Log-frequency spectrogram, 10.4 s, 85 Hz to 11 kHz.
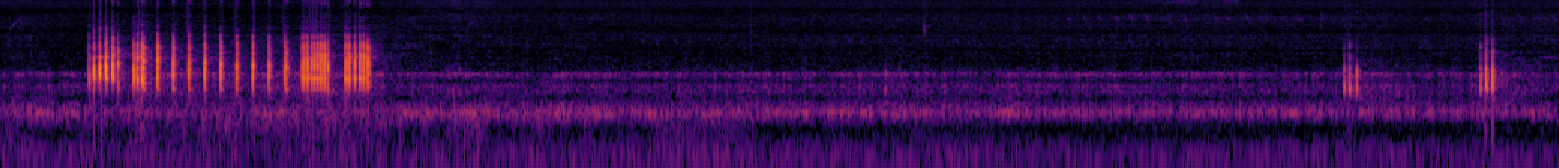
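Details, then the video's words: A male forest green tree frog (Rhacophorus arboreus) at a hillside pond shore in Japan, early June, late afternoon around 18:10, gives a fast rattling burst of clucking notes, then two lone croaks, claiming territory and attracting females. "Croaking Male of Forest Green Tree Frog"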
